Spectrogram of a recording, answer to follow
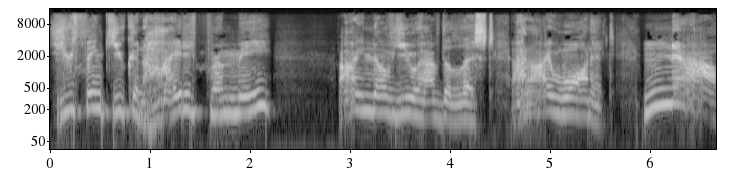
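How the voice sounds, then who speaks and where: A man uses a put-on character voice at a high pitch. He talks at a fairly slow pace. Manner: roaring, demanding, menacing.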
